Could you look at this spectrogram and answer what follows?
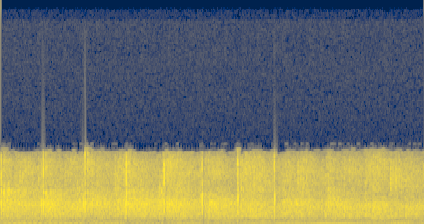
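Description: Church congregation standing and applauding during a Portuguese-language evangelical service, steady dense clapping filling the room throughout, with a faint hum underneath.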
